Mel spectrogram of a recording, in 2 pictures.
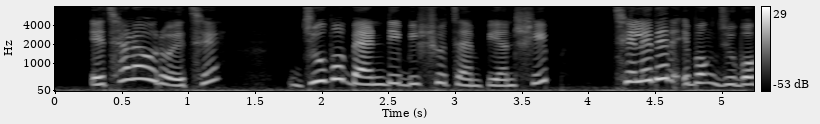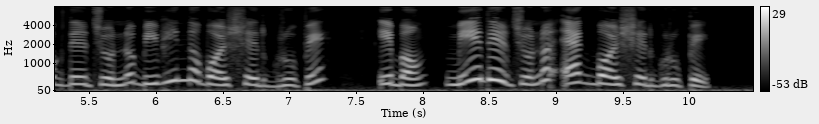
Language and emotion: Bengali, neutral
